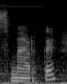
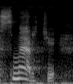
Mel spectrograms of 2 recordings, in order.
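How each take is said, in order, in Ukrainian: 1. Слово закінчується на нестягнений голосний 'ih'. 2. Слово закінчується на чіткий голосний 'ee'. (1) "вимовляли нема кого чого смерти" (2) "а не вимовляли смерті"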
